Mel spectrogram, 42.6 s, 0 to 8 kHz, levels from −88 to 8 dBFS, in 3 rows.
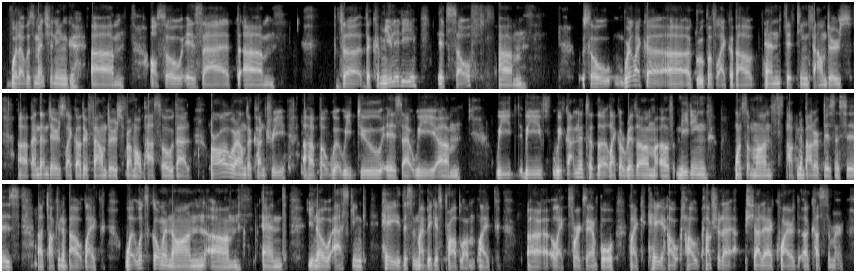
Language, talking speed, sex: English, 150 wpm, male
